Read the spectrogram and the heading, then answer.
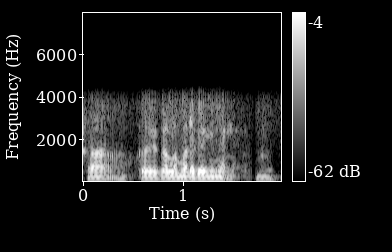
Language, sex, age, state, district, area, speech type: Malayalam, male, 45-60, Kerala, Idukki, rural, conversation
